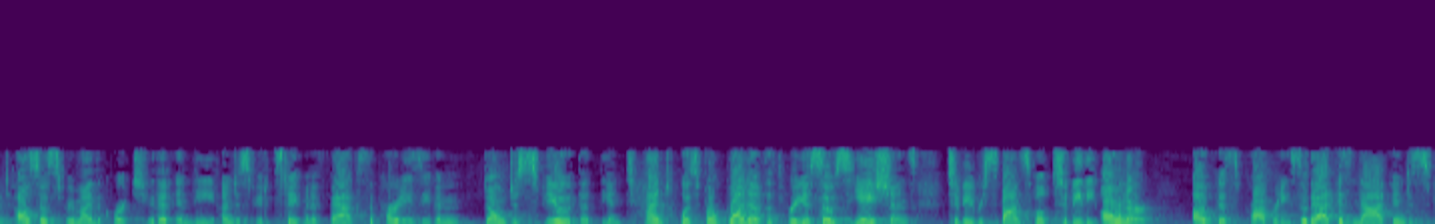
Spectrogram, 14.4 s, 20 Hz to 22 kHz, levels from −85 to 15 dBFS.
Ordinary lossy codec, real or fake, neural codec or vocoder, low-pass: MP3, 48 kbps; real; none; 7.2 kHz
